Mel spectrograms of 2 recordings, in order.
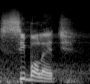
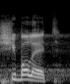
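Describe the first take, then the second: First: The word begins with a plain s sound. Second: The word begins with an sh sound. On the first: The speaker is from Ephraim. The speaker calls it wrong. "o efraimita falava assim" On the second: This is how the Gileadites said the word. The speaker calls it right. "pronuncia tal palavra, que no caso aqui era Shibolete"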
